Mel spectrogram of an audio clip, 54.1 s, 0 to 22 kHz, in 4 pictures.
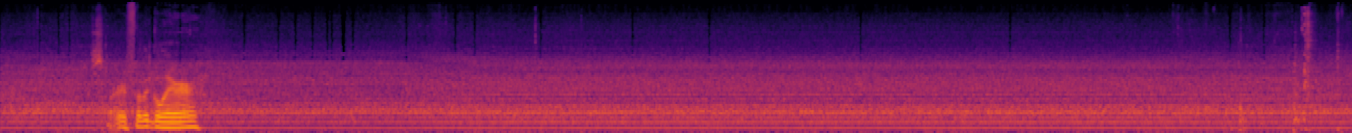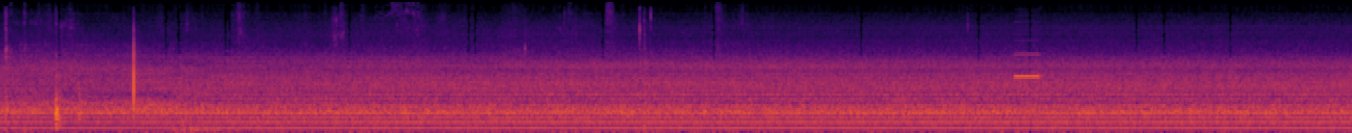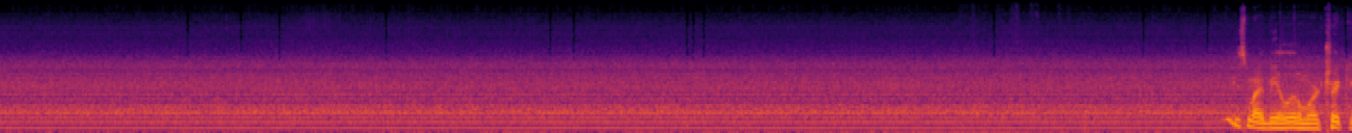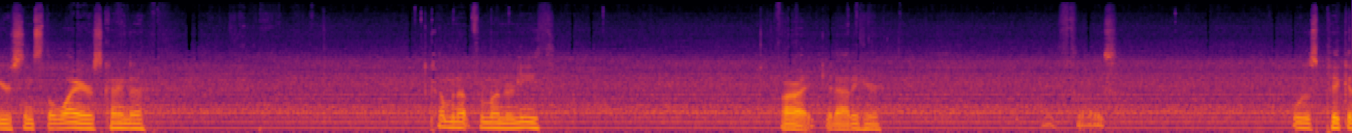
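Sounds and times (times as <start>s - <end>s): electrical equipment hum: 0.0s - 54.0s.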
